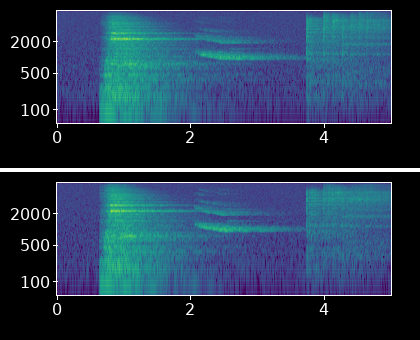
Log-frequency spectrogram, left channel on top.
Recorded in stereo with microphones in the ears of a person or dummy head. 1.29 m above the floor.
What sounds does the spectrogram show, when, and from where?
0.6 s a guitar: 70° right (ahead or behind), 5 m
2.1 s a cat meowing: 50° right (ahead or behind), 5.5 m
3.7 s a dropped coin: 30° left (ahead or behind), 4 m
